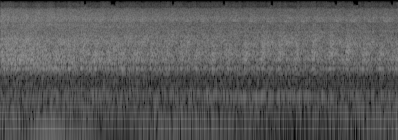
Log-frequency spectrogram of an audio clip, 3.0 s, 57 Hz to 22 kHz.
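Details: 2013 Hyundai Elantra 1.8 G4NB, US import, about 86,951 mileage units: harsh busy idle with an uneven dull knock about four per second under the running noise; piston knock suspected, with wrist pin, crankshaft or hydraulic lifter also considered.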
